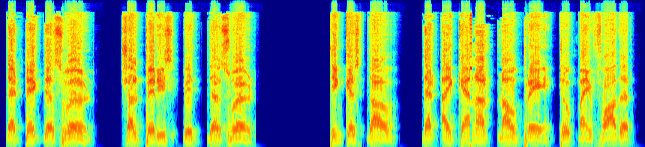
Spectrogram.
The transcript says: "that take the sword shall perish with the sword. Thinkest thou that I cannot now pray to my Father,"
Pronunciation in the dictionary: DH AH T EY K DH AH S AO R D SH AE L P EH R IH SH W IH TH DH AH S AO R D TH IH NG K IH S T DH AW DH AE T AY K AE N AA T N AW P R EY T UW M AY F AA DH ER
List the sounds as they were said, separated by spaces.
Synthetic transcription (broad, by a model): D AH T EY K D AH S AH R D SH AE L P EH R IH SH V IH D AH S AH R D T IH NG K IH S T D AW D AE T AY K AE N AA T N AW P R EY T UW M AY F AA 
